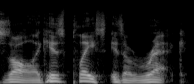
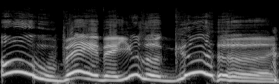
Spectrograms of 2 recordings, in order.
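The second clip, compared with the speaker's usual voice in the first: very loud, high, slow, swooping belted voice; 11 semitones higher, 9 dB louder than usual. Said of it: "That's [name]".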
